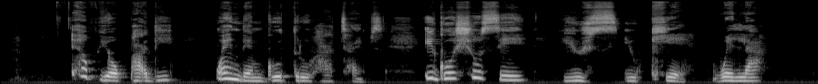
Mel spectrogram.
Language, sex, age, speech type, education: Nigerian Pidgin, female, 15-29, spontaneous, tertiary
